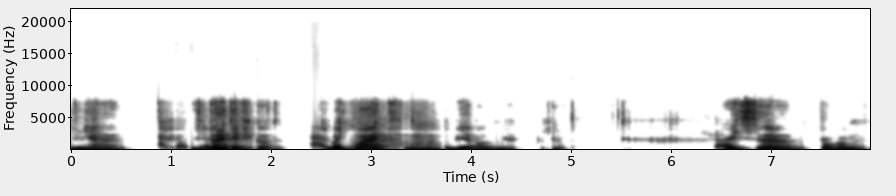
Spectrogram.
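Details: Adult male speaker; ordinary speech.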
